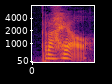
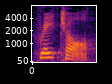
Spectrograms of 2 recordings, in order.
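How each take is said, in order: First: The name is said like 'RAH-hel'. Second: The name is said like 'RAY-chel'. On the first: The speaker calls it wrong. "salah pelafalan" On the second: The speaker calls it right. "Seharusnya Rachel"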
